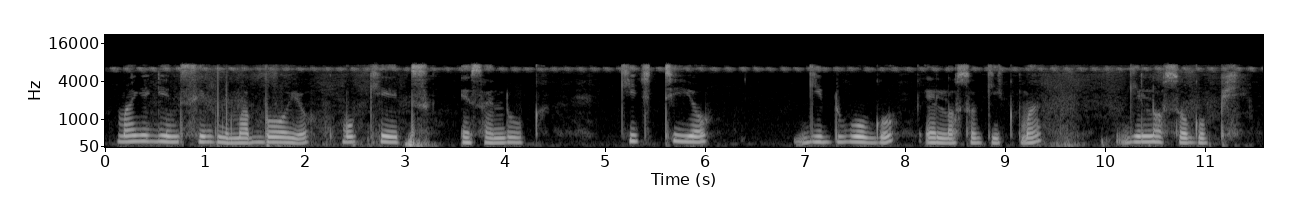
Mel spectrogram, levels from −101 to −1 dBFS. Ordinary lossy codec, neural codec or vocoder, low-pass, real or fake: Opus, 64 kbps; none; 7.2 kHz; real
